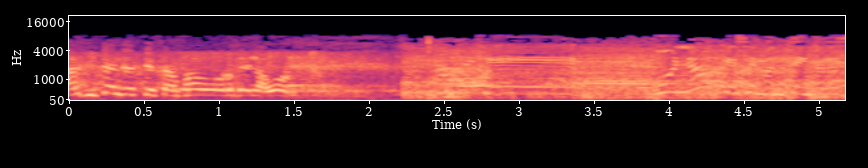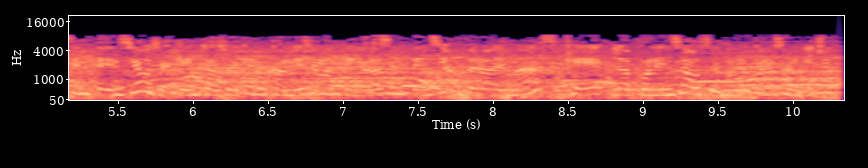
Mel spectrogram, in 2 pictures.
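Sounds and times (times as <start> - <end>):
speech: 0.1 - 2.7, 5.5 - 10.3
crowd of protesters shouting slogans: 2.3 - 10.3.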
